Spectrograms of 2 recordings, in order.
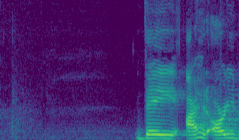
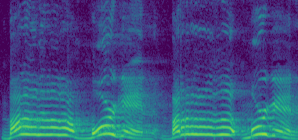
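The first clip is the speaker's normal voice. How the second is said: much higher, louder gibberish in a mock Spanish accent; mock Spanish coach; 11 semitones higher, 5 dB louder than usual. Player imitates her Spanish-speaking coach yelling, mock Spanish accent gibberish. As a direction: ham up a coach's rapid Spanish rant in a high voice. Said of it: "Yes, that's my Spanish voice".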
